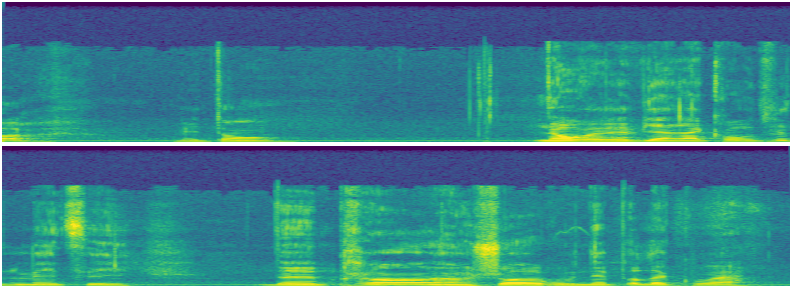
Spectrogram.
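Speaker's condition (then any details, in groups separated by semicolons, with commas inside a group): Cerebral palsy; wheelchair use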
